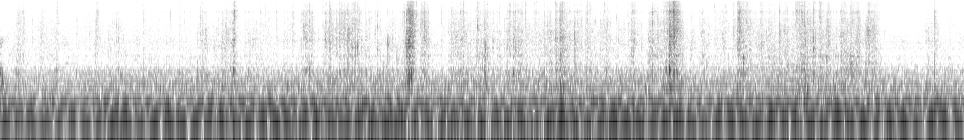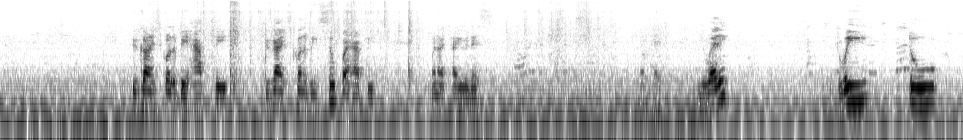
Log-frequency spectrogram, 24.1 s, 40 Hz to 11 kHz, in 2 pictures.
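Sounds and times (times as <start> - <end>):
package wrapping crinkling: 0.0 - 11.9, 14.0 - 17.4, 18.3 - 19.9
low hum: 0.0 - 24.0.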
